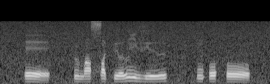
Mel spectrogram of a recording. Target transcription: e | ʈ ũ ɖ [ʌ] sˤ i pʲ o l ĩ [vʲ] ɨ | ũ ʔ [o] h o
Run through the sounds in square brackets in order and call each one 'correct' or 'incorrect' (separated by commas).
incorrect, correct, correct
